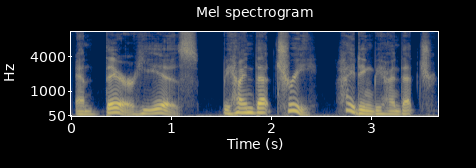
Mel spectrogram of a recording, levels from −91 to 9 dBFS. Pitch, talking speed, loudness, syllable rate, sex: 135 Hz, 145 wpm, -17 LUFS, 4.9 syllables/s, male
